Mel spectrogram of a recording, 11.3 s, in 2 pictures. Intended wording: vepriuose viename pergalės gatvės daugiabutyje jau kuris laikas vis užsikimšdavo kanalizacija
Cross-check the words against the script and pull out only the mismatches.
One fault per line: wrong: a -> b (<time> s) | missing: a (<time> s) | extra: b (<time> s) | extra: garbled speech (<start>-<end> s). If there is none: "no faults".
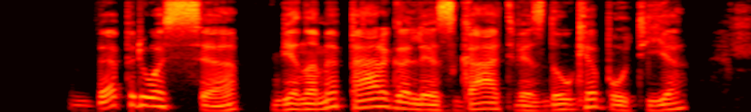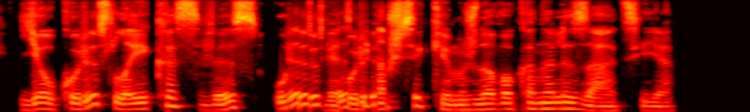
extra: garbled speech (7.8-8.5 s)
